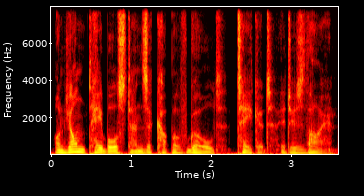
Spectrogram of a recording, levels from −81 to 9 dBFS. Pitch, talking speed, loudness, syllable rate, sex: 100 Hz, 215 wpm, -19 LUFS, 4.6 syllables/s, male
